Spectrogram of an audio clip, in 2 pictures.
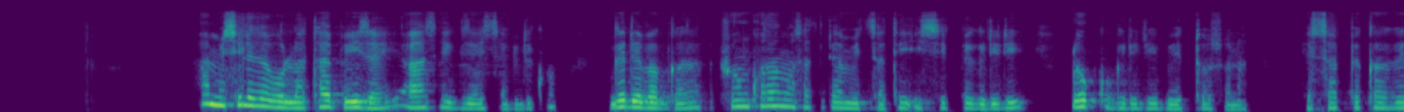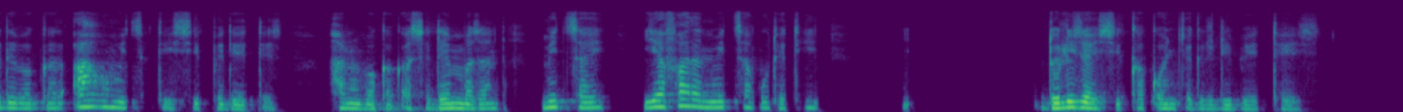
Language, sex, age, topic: Gamo, male, 18-24, agriculture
